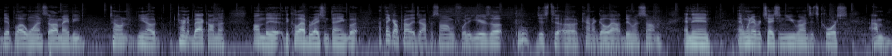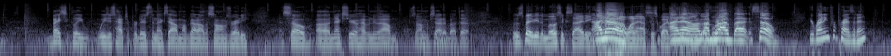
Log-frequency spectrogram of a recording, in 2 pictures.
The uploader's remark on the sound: live from the 2019 CMA Awards!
